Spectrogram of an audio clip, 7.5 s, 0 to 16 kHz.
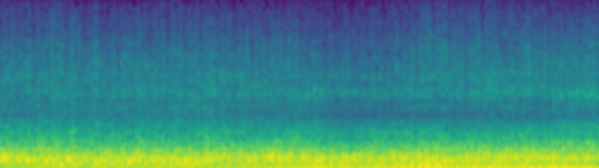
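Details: First-gen Cummins diesel truck with a 4-inch straight pipe, before advancing the timing and adjusting the idle: very slow, deep, loping idle clatter; the idle speed is set too low.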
